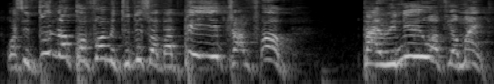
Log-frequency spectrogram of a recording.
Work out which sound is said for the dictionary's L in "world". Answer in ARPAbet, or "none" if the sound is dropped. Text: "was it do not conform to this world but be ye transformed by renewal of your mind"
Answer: N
